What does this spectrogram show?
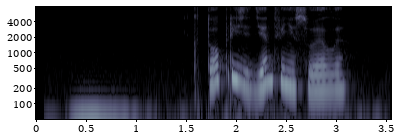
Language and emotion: Russian, positive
